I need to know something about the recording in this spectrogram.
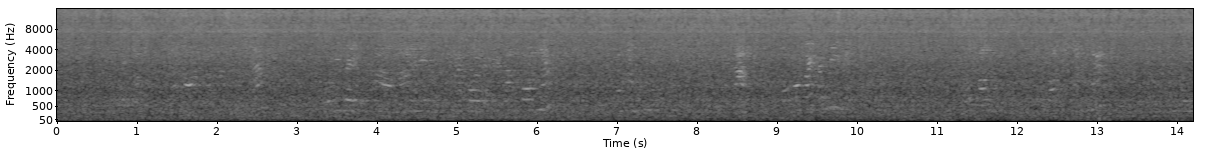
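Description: A young woman talks softly with a child nearby.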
